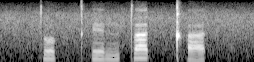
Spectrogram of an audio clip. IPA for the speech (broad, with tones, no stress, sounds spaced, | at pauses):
t̪ ʊ˧ k̚ t̪ʰ ɪ˧ ŋ t̪ ɐ˥ t̚ kʰ ɐ˧ t̚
